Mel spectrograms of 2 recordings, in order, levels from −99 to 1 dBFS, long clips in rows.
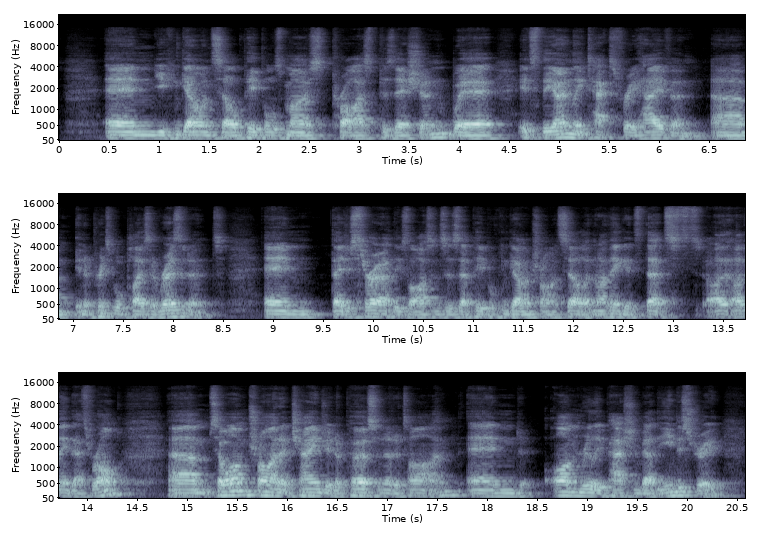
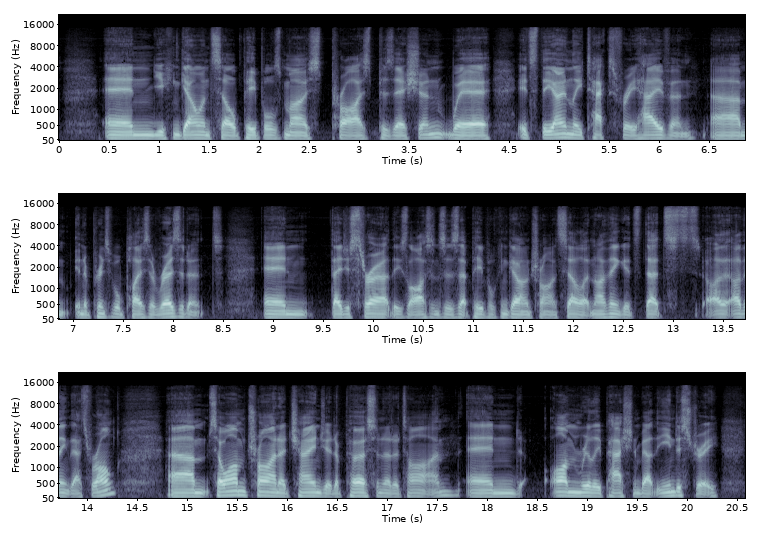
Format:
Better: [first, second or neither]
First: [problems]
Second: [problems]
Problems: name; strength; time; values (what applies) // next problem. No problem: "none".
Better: second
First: room echo; slight; dies away in 0.4 s // off-mic speech; far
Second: none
